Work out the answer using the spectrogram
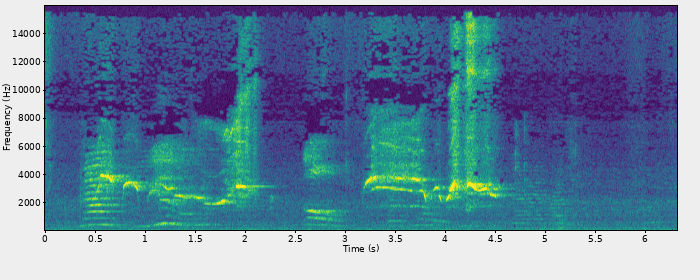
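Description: A bird chirping and whistling in a series of short calls that glide up and down in pitch.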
